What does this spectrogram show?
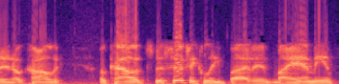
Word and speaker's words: Ocala: Are you familiar with Ocala? You said it right. Most people who are not from here say it differently, like Ocala or something.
